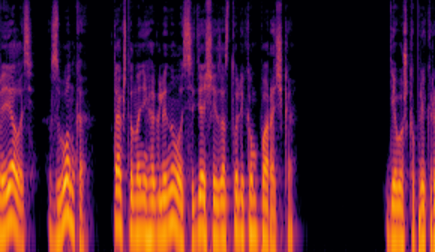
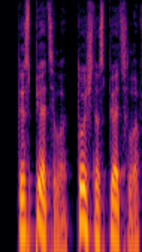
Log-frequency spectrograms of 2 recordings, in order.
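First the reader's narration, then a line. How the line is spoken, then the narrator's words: Snorting. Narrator (Russian): фыркнул Нед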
